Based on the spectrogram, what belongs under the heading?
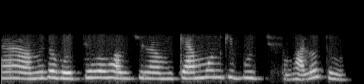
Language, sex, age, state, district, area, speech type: Bengali, female, 18-30, West Bengal, Bankura, urban, conversation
